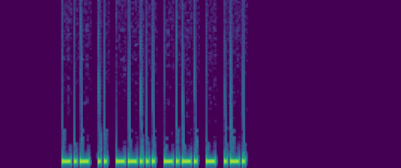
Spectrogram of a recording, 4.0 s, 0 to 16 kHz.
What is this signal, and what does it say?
Morse code, heard as a keyed tone, about 40 wpm, 700 Hz. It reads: KI7CTR
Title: USA Call Signs - 6 Characters - Repeated 2x - 40wpm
